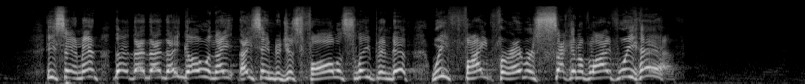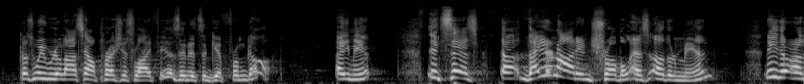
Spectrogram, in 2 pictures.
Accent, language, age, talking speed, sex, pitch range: American, English, 50-69, 195 wpm, male, 240-305 Hz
